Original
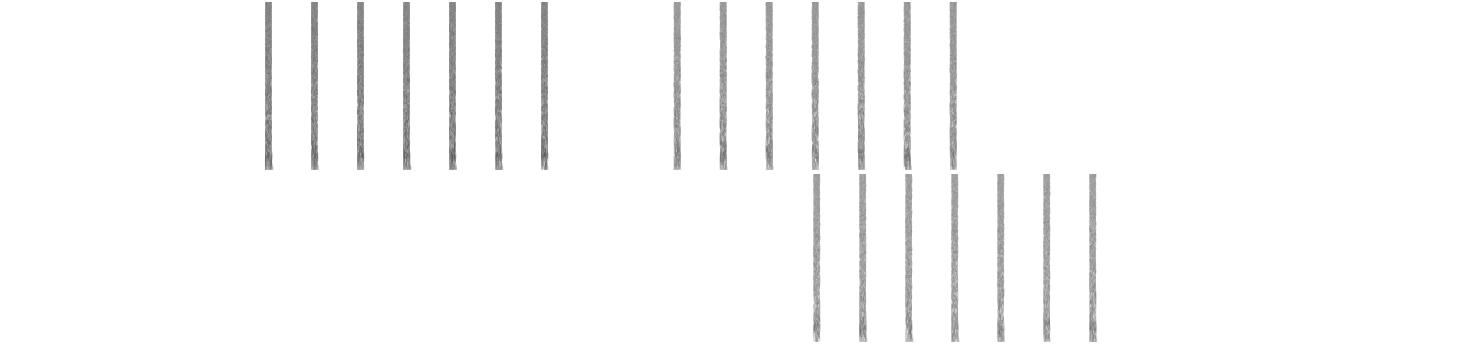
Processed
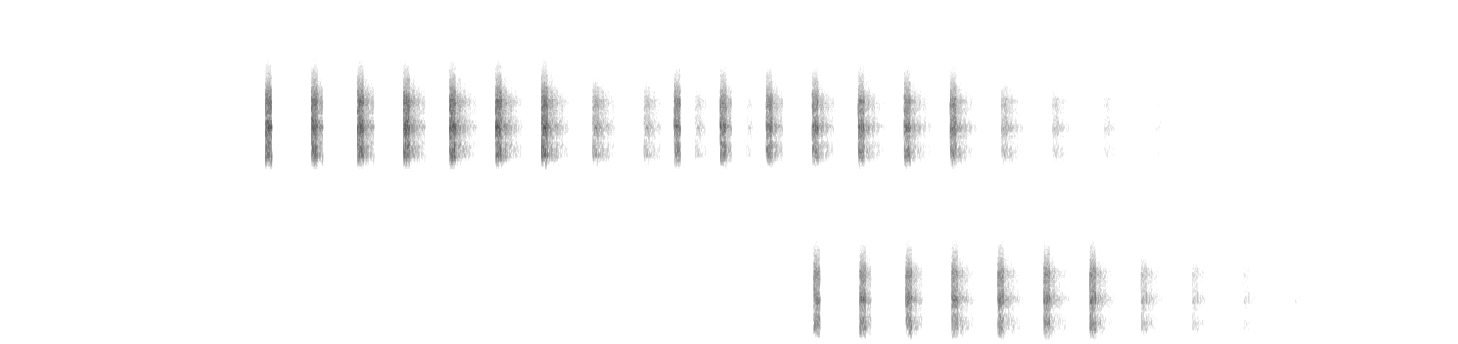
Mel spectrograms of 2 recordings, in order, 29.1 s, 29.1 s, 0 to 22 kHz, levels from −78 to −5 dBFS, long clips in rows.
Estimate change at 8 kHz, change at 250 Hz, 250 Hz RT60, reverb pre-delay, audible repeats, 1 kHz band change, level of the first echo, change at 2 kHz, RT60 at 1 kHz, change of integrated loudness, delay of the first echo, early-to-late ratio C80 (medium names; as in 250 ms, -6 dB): under -40 dB, -3.0 dB, no reverb, no reverb, 4, +5.0 dB, -14.5 dB, +0.5 dB, no reverb, -9.0 dB, 512 ms, no reverb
